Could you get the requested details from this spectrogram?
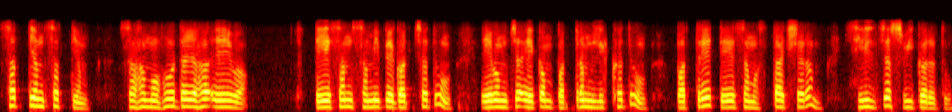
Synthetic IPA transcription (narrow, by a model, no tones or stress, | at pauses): sɐt̪jɐmsɐt̪jɐm | sɐɦɐmɐɦoːd̪ɐjɐɦɐ̆eːʋɐ | ʈeːsɐmsɐmipeɡɐtːʃʰɐt̪u | eːʋɐmt͡ʃɐeːkɐmpɐt̪ɾɐmlikʰːɐt̪u | pɐt̪ɾeːʈeːsɐmɦɐst̪aːkʂɐɾɐm | siːlt͡ʃɐsʋiːkɐɾɐt̪u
